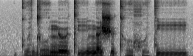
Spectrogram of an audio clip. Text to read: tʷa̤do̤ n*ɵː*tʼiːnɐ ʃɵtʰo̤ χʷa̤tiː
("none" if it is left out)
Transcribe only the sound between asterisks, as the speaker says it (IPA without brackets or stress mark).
ɵː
